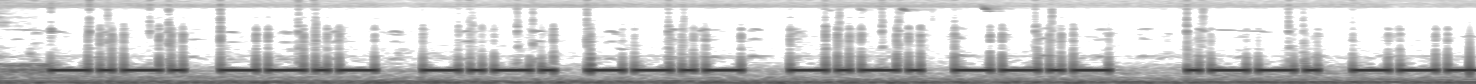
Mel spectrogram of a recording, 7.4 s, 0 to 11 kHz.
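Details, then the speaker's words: FX-4CR transceiver sending CW: keyed tone near 600 Hz with crackly clicks at each keying edge; scratchy audio artifacts occur only while transmitting CW, not while receiving or moving the radio, so a loose connection is ruled out; cause unknown. "that is the issue of audio artifacts it just sounds like a scratchy speaker that's not what it is because I only get that when I'm transmitting CW not when I'm ever receiving or moving the radio around or anything"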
